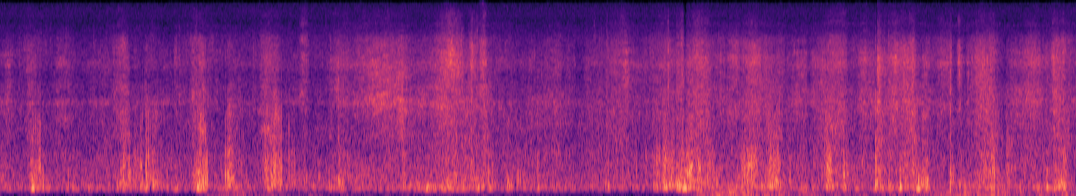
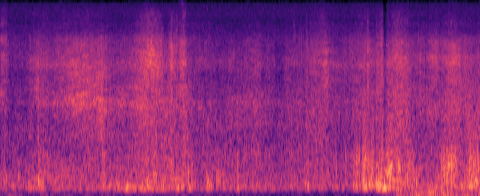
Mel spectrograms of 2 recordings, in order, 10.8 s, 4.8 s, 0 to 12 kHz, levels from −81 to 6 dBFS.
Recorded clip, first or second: second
